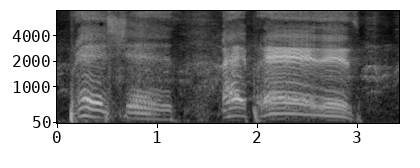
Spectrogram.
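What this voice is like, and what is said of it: Gollum character voice. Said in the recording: “That was my Gollum impression... I don't think that was that good.”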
